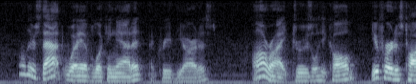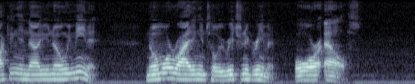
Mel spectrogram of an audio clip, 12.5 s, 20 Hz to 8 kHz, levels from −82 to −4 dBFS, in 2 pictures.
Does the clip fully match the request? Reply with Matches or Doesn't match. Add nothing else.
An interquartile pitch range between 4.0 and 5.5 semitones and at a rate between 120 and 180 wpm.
Matches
